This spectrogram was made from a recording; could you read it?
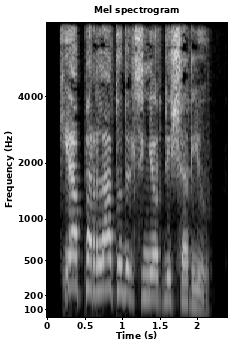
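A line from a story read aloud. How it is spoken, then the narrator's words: Insolent reply. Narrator (Italian): replicò il barone con tono insolente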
